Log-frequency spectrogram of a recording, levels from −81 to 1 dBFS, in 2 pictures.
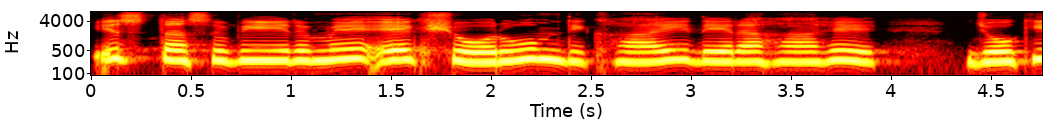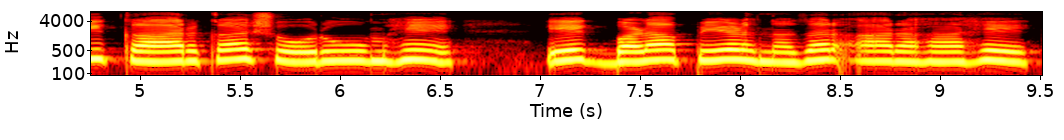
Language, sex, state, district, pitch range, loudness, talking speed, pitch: Hindi, female, Madhya Pradesh, Bhopal, 230-260 Hz, -13 LUFS, 140 wpm, 245 Hz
